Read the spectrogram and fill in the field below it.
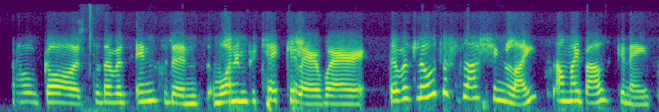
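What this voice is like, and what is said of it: Cork Irish accent. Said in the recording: “You haven't lost the Cork accent anyway.”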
